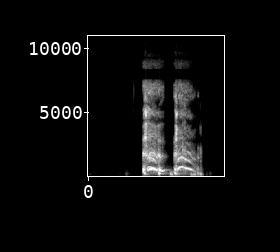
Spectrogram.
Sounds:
Cough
